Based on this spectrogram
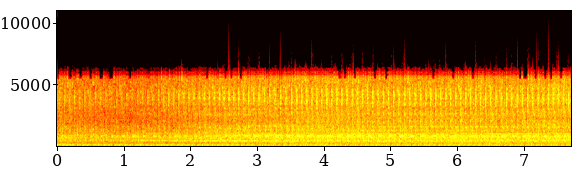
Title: VW Type 4 engine knock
